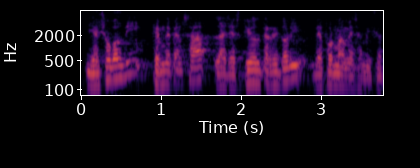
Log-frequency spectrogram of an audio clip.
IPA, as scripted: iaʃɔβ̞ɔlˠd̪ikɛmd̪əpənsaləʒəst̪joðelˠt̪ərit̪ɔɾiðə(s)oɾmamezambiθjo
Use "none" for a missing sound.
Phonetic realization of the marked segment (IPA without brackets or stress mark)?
f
